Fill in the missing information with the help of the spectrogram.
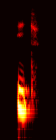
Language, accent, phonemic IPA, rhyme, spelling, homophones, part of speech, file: English, Southern England, /iːk/, -iːk, eke, eek, noun / verb / adverb, LL-Q1860 (eng)-eke.wav
- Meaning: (noun) 1. An addition 2. A small stand on which a beehive is placed 3. A spacer put between or over or under hive parts to make more space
